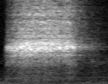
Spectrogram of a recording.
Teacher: elevate your tongue a little bit just behind that alveolar ridge the tongue comes close to the palette but there's no full closure what we can hear is the air friction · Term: fricative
